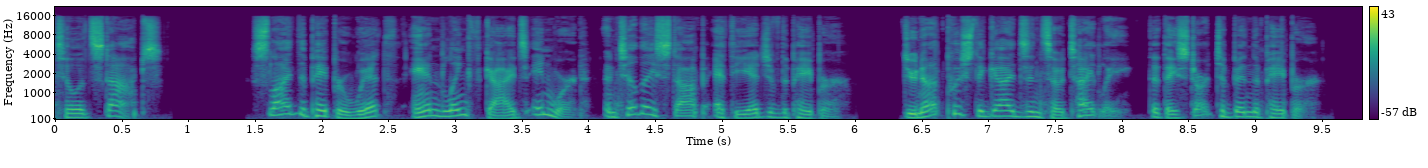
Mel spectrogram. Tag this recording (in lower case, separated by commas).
speech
